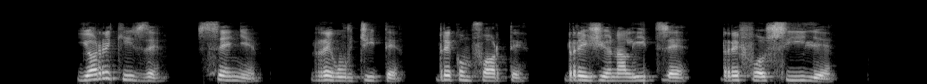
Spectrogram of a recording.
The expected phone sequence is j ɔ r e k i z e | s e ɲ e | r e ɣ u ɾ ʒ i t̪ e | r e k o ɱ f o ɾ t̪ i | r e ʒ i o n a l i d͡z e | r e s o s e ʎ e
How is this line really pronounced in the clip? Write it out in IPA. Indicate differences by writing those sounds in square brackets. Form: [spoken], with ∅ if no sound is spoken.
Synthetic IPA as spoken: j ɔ r e k i z e | s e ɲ e | r e ɣ u ɾ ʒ i t̪ e | r e k o ɱ f [ɔ] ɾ t̪ [e] | r e ʒ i o n a l i d͡z e | r e [f] o s [i] ʎ e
